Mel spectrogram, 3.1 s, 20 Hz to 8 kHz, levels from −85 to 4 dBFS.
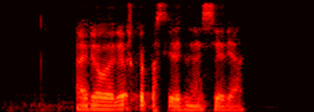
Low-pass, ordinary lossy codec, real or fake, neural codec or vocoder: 7.2 kHz; AAC, 48 kbps; fake; codec, 32 kHz, 1.9 kbps, SNAC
